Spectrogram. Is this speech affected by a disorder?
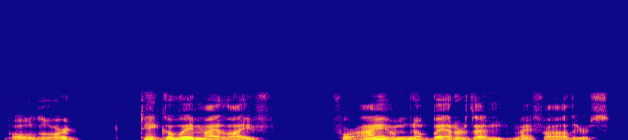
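No.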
